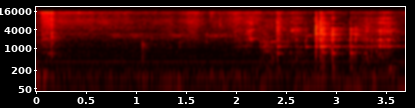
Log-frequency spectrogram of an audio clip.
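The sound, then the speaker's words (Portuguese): Water being poured into a mug, with a soft steady trickle beneath a few sharp ceramic clinks near the end; no one speaks. “Pô, água na caneca aqui.”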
